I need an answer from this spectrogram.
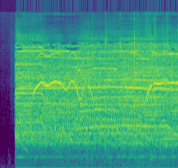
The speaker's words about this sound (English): That's just crowd noise.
